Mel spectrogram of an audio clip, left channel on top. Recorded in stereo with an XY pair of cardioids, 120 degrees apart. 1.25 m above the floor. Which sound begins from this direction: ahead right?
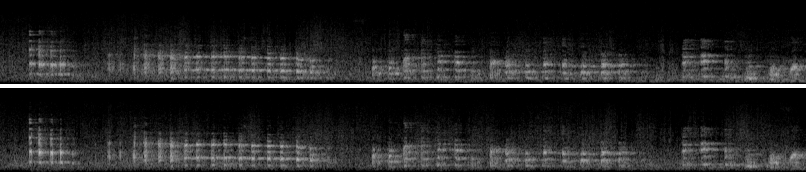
Laughter, at 0.3 s.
